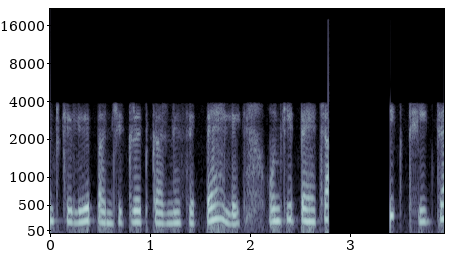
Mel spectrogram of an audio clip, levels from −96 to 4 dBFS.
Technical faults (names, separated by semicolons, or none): GSM full-rate codec; audio dropout to silence; lost GSM frames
